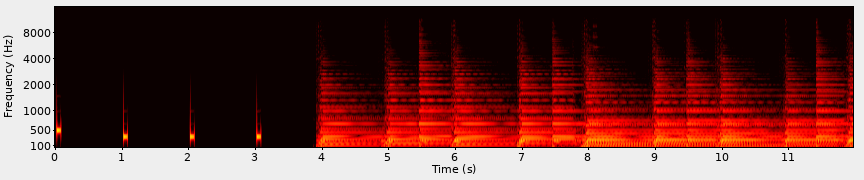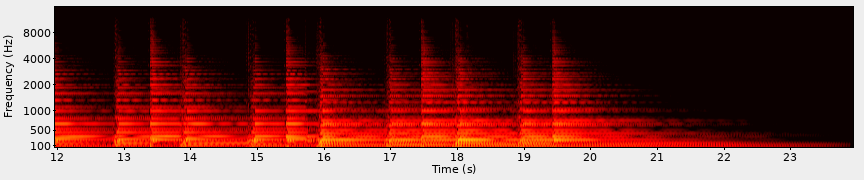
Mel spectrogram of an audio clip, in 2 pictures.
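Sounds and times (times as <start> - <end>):
guitar chord: 4.0 - 22.8.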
